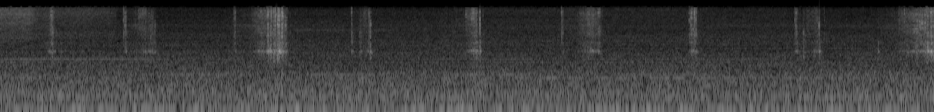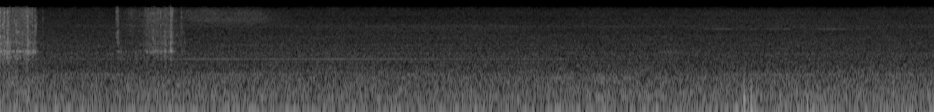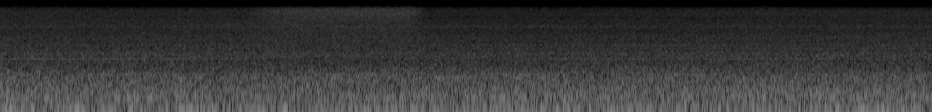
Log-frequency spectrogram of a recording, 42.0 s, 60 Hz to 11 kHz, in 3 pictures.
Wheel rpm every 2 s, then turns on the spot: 0, 0, 0, 0, 0, 0, 10, 10, 0, 0, 0, 0, 0, 0, 0, 0, 0, 0, 0, 0, 0.
12-14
